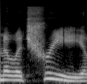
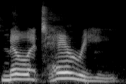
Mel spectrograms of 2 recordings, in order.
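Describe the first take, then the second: First: The a is dropped, leaving three syllables. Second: All four syllables are pronounced, including the a. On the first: "where did that A go?" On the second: "here in the U S, military"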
